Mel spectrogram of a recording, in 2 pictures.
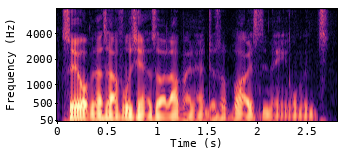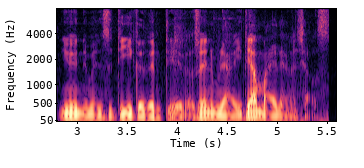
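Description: A man, co-hosting a podcast, telling a story in an animated way and acting out quoted lines. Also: low voice, rapid-fire, no room sound. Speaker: podcast co-host. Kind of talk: casual storytelling chat.

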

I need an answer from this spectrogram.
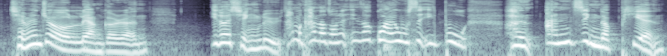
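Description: A woman's voice: fairly high pitch, a bit bright. A young woman with a Taiwanese Mandarin accent, hosting a casual podcast chat, ranting heatedly and swearing freely. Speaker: podcast host.

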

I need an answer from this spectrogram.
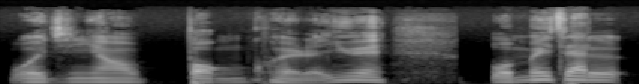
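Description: Fast-talking man, storytelling. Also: dry recording, studio quality. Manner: animated, acts out quoted voices with big pitch jumps. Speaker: podcast host. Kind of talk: casual storytelling.

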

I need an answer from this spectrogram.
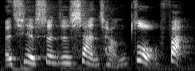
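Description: Soft background music accompanies a high-sitting female voice at normal speed. She is a young adult co-host of a casual podcast with a Taiwanese Mandarin accent, telling personal stories with animation and acting out the quotes and her thoughts.

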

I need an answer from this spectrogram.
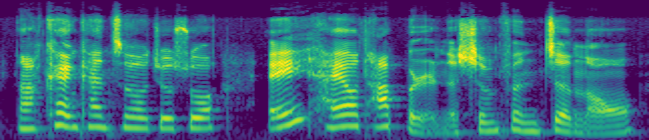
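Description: Fast-talking Taiwanese Mandarin woman storyteller. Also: a little high, creaky. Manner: animated storyteller, voice rises sharply when reliving frustration. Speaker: podcast co-host. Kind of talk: casual storytelling chat.

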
